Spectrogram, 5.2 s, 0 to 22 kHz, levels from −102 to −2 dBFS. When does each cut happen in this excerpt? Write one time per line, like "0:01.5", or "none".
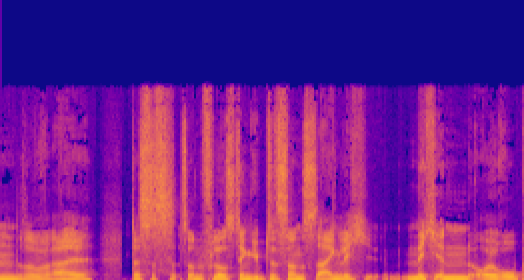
0:01.2
0:01.8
